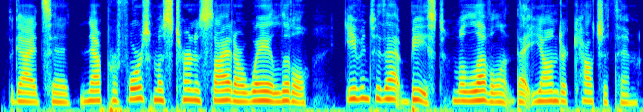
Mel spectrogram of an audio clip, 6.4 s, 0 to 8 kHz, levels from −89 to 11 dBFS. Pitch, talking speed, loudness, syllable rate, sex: 205 Hz, 195 wpm, -16 LUFS, 5.7 syllables/s, female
